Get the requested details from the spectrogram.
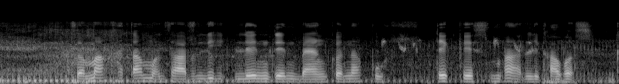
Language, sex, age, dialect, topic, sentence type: Marathi, male, 25-30, Northern Konkan, banking, statement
